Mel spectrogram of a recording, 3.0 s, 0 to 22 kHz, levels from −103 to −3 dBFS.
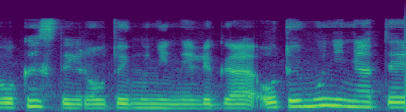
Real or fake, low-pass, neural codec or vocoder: fake; 10.8 kHz; codec, 44.1 kHz, 7.8 kbps, DAC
